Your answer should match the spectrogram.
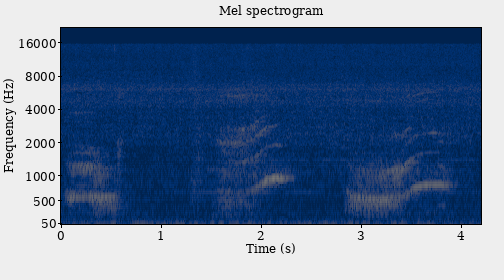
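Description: Domestic cat making three soft, quiet calls: a short one at the start, one about two seconds in that slides up in pitch, and a longer one near the end that rises and holds.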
